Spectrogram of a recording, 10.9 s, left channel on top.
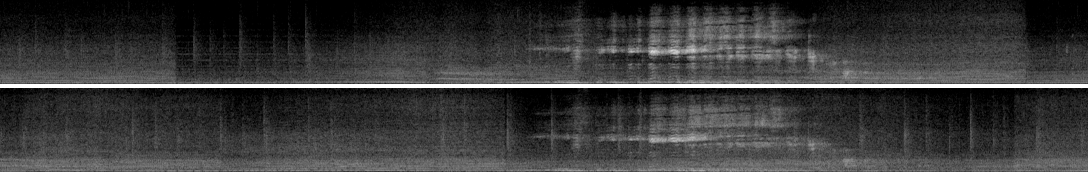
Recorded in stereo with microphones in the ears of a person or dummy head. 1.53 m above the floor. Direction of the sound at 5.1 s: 25° left (ahead or behind).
